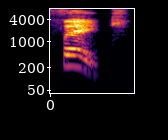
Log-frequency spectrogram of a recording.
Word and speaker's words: fake: Number 3, শব্দের শেষে ই থাকলে ই এর উচ্চারণ হয় না। এক্সাম্পল ফেক, FAKE ফেক, অর্থাৎ লাস্টে যে ই আছে ই এর উচ্চারণ হয়নি, ফেক অর্থ ভুয়া।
